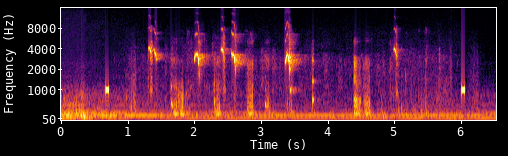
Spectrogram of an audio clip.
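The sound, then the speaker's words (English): A sea otter gives a string of high, thin squeaks and chirps, about a dozen in irregular bursts, over a steady low hum with no talking. “It's the sea otter.”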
